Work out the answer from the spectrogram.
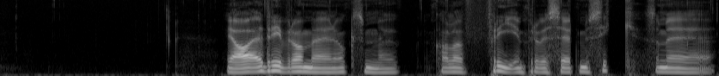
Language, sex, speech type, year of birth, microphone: Norwegian, male, spontaneous, 1986, Sennheiser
